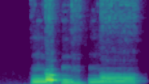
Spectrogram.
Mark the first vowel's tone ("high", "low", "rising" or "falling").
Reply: high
